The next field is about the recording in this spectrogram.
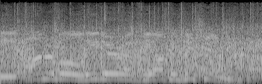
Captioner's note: cheering and Applause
